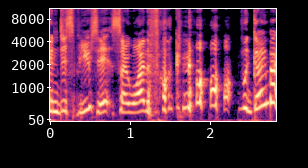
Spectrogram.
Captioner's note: laughs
